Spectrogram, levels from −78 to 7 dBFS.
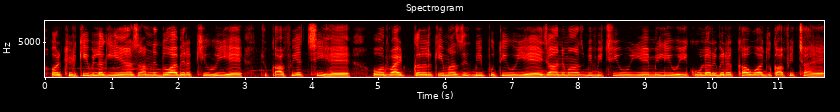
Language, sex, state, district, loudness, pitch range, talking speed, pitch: Hindi, female, Uttar Pradesh, Muzaffarnagar, -17 LUFS, 220-235 Hz, 215 wpm, 225 Hz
